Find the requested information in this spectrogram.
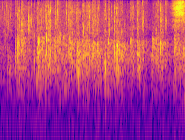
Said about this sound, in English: Let's give a hand clap to the Lord.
